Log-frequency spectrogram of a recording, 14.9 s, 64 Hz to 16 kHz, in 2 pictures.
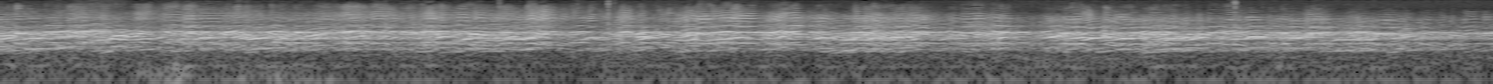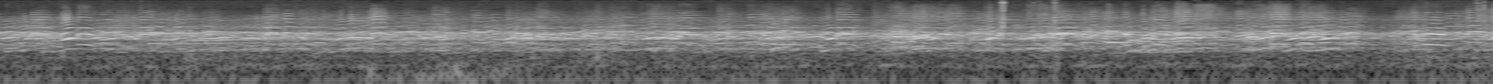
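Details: Large flock of Canada geese (Branta canadensis) arriving for the night at the main pond, Sapsucker Woods, Ithaca, New York, 28 October 2017; a dense, unbroken chorus of honks lasting fifteen seconds with no gaps.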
